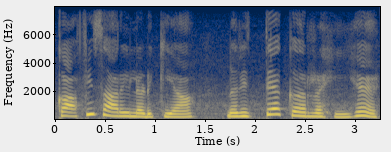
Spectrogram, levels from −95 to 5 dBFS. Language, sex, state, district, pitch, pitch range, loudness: Hindi, female, Himachal Pradesh, Shimla, 255 Hz, 225-285 Hz, -12 LUFS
